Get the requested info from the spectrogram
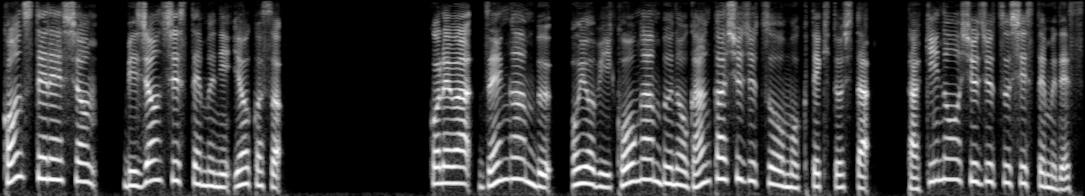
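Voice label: Japanese; Constellation Vision System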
